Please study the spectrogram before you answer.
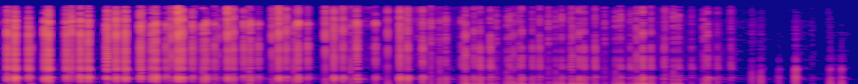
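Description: Fingernails tap quickly on the cover and top edge of a white softcover copy of *Getting Things Done*. The result is a dense, rapid run of short, dry clicks with a papery low thump behind them, easing slightly quieter near the end.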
